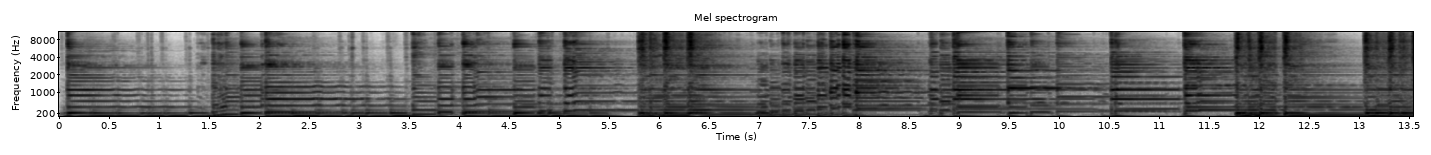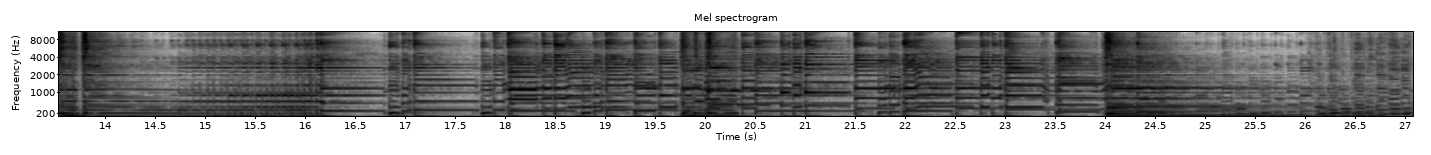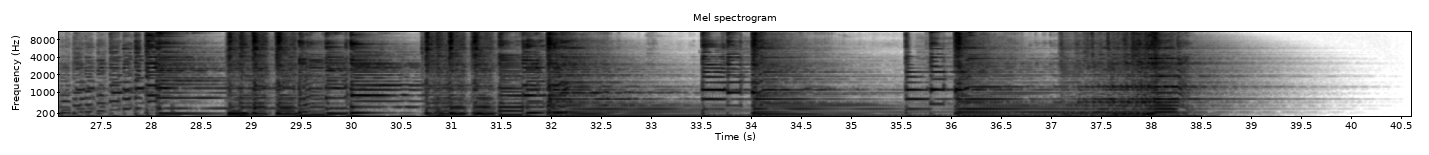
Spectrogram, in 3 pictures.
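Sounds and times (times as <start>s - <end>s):
acoustic music: 0.0s - 39.3s.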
